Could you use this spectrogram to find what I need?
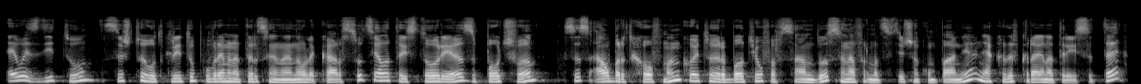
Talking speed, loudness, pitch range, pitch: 160 wpm, -16 LUFS, 115-165 Hz, 130 Hz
